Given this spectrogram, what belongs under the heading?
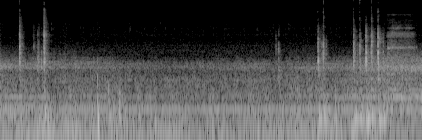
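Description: A computer keyboard is typed on quietly while a command is entered on a Windows machine, with scattered soft key clicks and a quick cluster of taps near the end over a low steady hum.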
